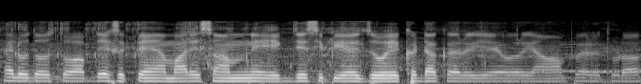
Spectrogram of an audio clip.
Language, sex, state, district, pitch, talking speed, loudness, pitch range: Hindi, male, Rajasthan, Bikaner, 145 Hz, 205 wpm, -15 LUFS, 145-150 Hz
